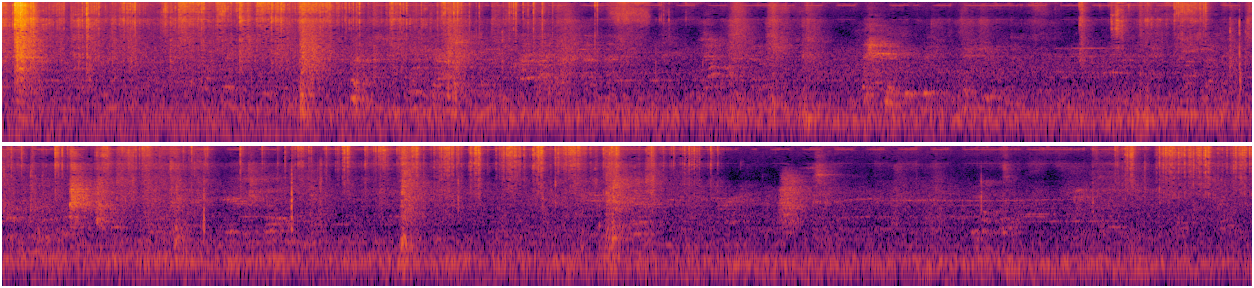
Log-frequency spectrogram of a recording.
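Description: Shopping cart wheels rumble and rattle across a hard floor.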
